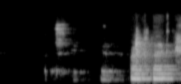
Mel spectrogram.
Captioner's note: whispers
